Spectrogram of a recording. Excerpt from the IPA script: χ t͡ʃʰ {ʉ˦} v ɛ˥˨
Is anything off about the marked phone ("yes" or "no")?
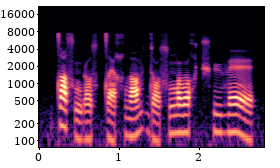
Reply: no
